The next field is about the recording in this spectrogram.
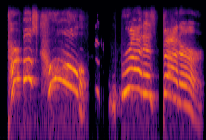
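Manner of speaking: put-on shouting. Acting out two characters arguing over colors: acted yelling in an argument. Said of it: "What are you yelling about?".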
